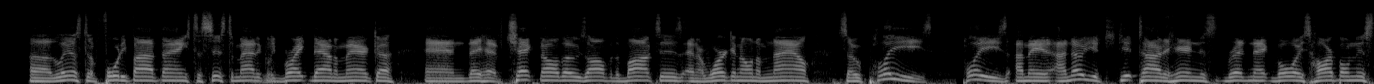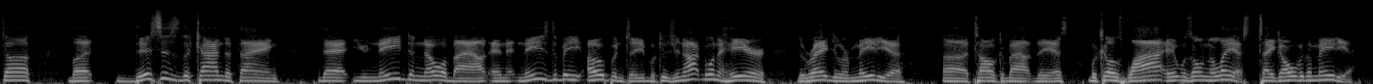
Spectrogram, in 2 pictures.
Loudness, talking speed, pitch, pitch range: -34 LUFS, 200 wpm, 170 Hz, 150-185 Hz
